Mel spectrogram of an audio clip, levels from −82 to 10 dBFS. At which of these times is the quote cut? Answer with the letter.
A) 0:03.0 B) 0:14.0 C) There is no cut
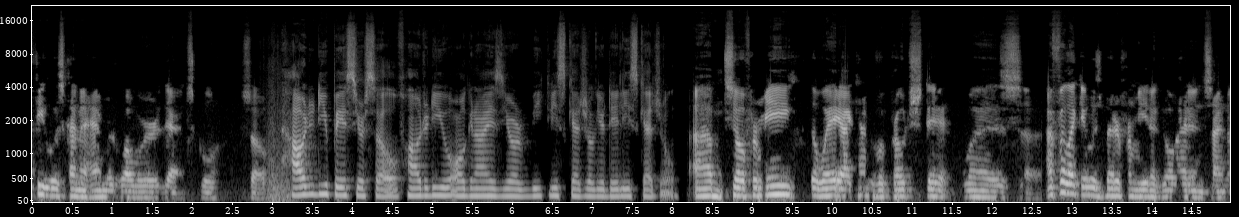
A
